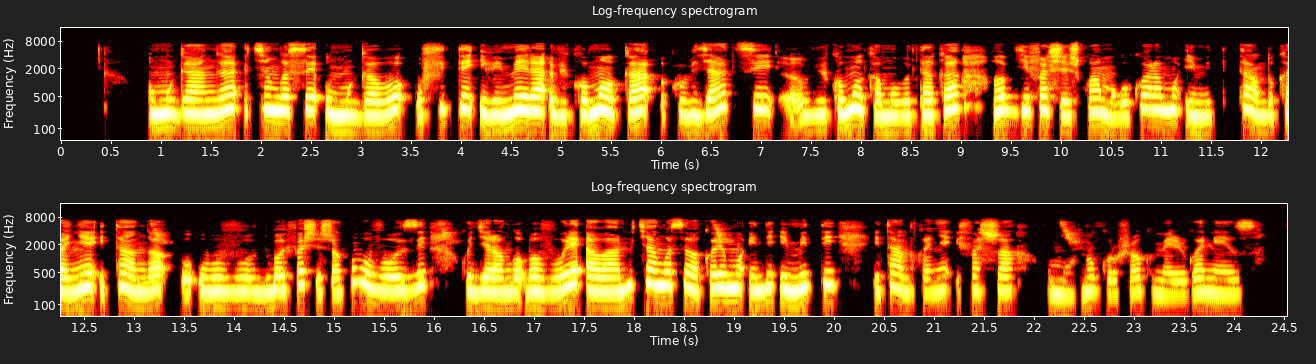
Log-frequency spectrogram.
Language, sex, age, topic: Kinyarwanda, female, 18-24, health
